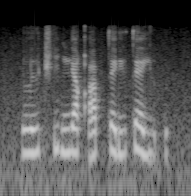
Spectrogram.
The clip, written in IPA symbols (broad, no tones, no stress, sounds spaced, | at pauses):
l ɨ t͡ʃʼ i ɡ nʲ ɔ qʼ o f t̪ ɛ ɾʲ ɨ t̪ ɛ j ɨ f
